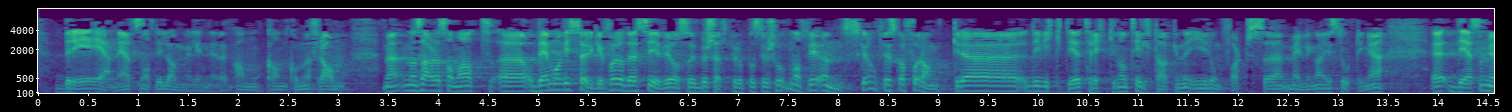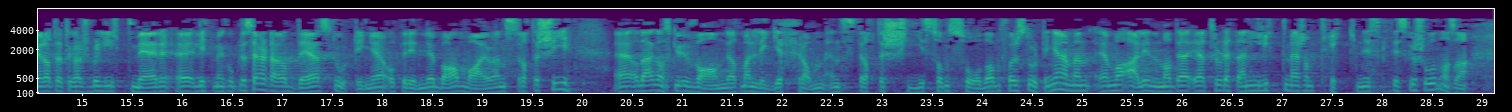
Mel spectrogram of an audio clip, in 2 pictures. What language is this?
Norwegian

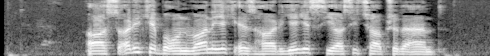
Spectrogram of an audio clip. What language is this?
Persian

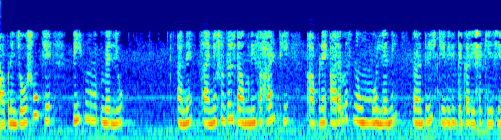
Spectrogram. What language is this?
Gujarati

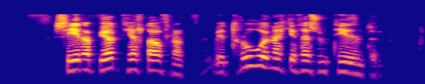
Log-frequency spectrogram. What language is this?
Icelandic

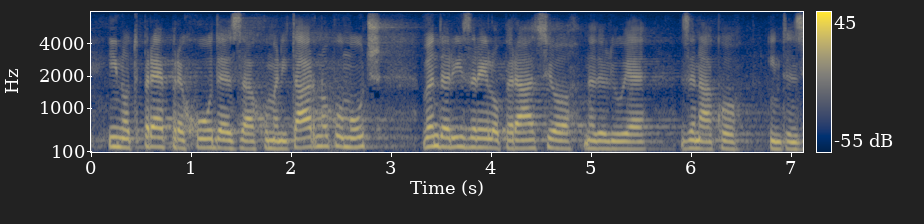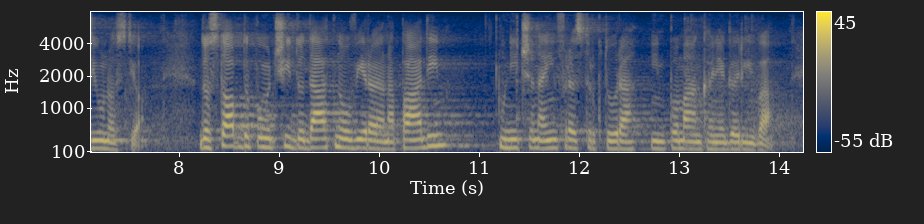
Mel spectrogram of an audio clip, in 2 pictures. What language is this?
Slovenian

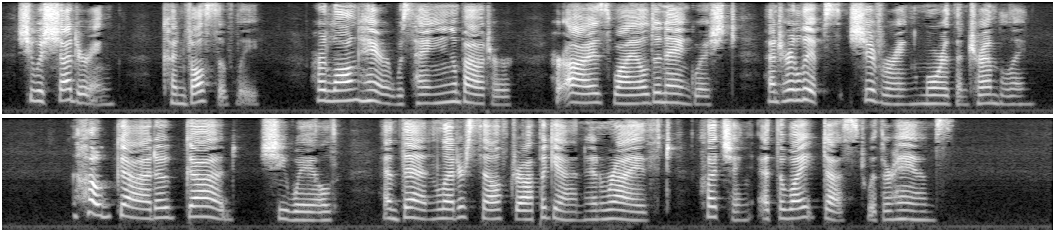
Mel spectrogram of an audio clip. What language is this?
English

